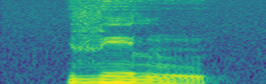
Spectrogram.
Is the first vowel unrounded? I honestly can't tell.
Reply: yes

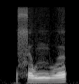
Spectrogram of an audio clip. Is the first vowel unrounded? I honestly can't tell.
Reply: yes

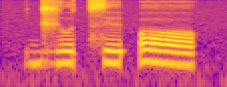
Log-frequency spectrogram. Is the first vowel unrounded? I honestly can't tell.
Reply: no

